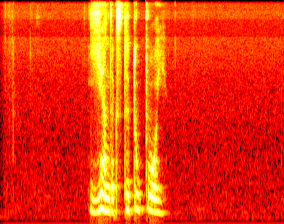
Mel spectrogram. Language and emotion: Russian, angry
